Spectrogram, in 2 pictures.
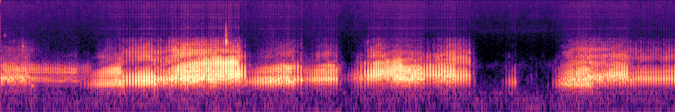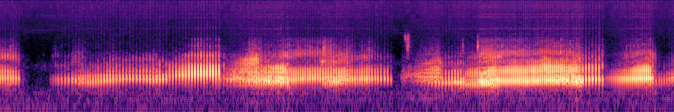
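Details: Night chorus of common frogs in a garden pond; continuous overlapping purring croaks swell and fade in waves lasting several seconds, broken by brief quiet gaps, with many frogs calling together throughout.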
